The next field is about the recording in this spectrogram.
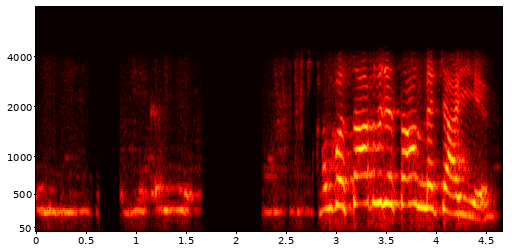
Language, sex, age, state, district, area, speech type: Urdu, female, 45-60, Bihar, Khagaria, rural, conversation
